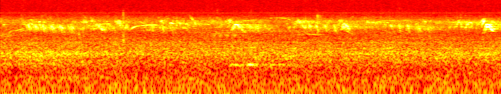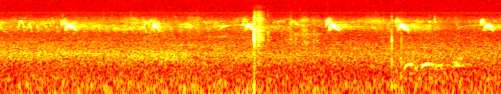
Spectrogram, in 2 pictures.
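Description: Small songbirds chirping and singing in short, irregular phrases, over a steady low background rumble, with one sharp click about seven and a half seconds in.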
